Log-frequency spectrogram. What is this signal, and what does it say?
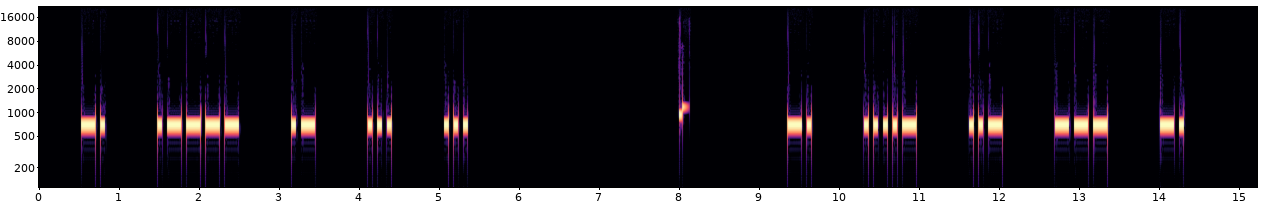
Morse code, heard as a keyed tone, about 20 wpm, spaced as for 10 wpm, 700 Hz. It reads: N1ASS N4UON
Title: 102 Lesson 17g - Letter u - Call Signs 20wpm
